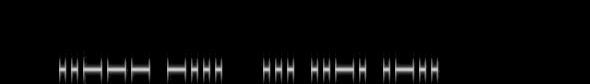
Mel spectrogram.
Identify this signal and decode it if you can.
Morse code, heard as a keyed tone, about 20 wpm, 700 Hz. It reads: 2B SFL
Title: Field Day Exchanges - 20wpm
